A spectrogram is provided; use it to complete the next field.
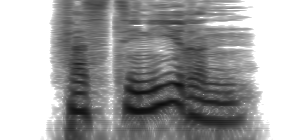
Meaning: to fascinate
- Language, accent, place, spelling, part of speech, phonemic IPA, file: German, Germany, Berlin, faszinieren, verb, /fastsiˈniːrən/, De-faszinieren.ogg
